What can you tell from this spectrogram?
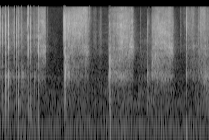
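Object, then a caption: Soft plastic lotion tube. A soft plastic body lotion tube, apparently full, is tapped and scratched with long nails. A burst of quick, bright taps gives way to longer, hissy scratching strokes broken by short pauses and a few sharp clicks. The sound is mostly high and crisp with almost no low end.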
